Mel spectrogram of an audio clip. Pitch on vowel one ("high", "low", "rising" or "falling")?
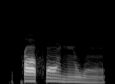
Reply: high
